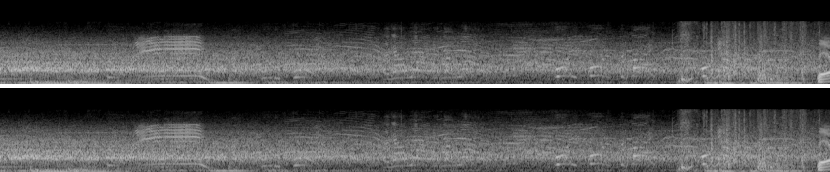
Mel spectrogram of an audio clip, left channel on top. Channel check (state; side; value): identical; both; correlation 1.00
